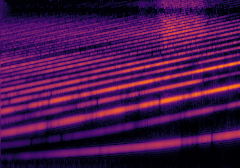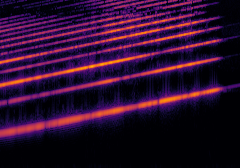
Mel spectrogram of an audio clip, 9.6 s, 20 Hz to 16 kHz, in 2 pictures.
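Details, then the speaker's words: Mackie Thump TH-12A powered loudspeaker opened for a rattle repair: after removing the damaged plastic mounting bracket, a sine sweep through the tweeter rises smoothly for about nine seconds, clean with no rattle or buzz. The driver is working normally. "Surprising to me, we actually had audio coming through the tweeter. I ran a sign sweep and that seemed to sound okay."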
